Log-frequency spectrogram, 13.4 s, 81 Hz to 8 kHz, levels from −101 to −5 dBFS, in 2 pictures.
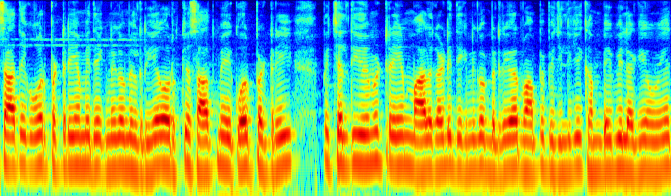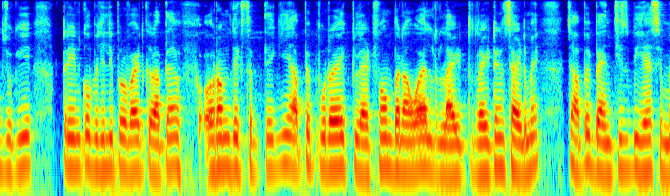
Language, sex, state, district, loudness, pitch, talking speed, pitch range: Hindi, male, Chhattisgarh, Sukma, -20 LUFS, 155 Hz, 315 wpm, 150-165 Hz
